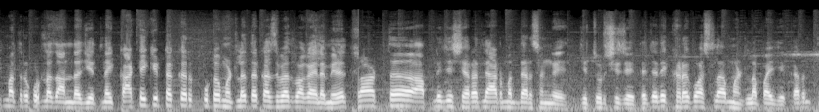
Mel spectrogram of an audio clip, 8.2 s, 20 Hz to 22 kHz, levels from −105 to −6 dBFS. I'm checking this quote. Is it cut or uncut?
cut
